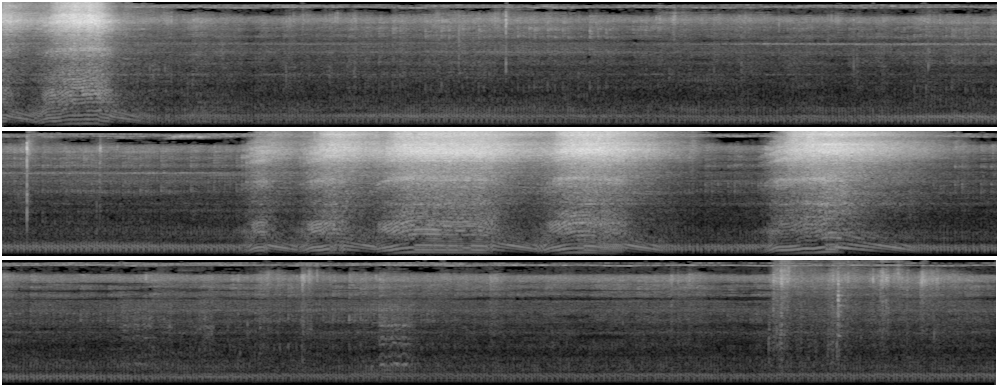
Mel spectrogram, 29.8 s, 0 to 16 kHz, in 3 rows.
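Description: Chainsaw running steadily, revved up and down as it cuts into an albasia (sengon) tree: once about a second in, then four revs in quick succession between about 12 and 19 seconds in.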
